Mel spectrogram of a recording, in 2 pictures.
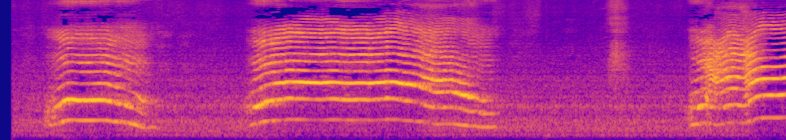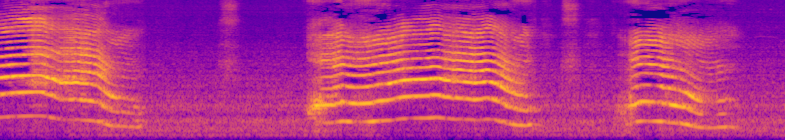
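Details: A sleeping girl with her eyes closed and her head on the mattress gives repeated drawn-out, high, tonal moans with quiet breathing gaps between them. It is a long-standing habit that sometimes wakes her: sleep moaning (catathrenia).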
